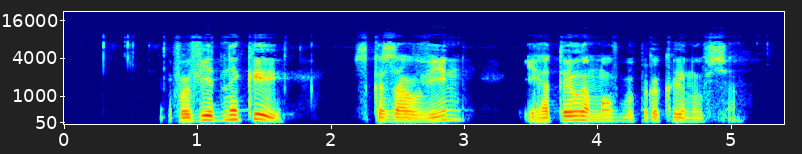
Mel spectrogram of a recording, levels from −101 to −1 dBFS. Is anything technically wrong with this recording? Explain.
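No, nothing technically wrong here.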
